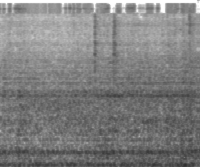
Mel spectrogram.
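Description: A Sembrani express train runs between Pekalongan and Tegal with a steady, loud rumble of wheels and carriage noise heard from inside, continuous and without speech.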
